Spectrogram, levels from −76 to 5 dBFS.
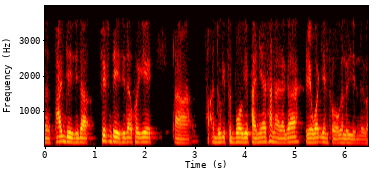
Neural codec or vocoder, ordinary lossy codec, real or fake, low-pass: none; MP3, 32 kbps; real; 3.6 kHz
